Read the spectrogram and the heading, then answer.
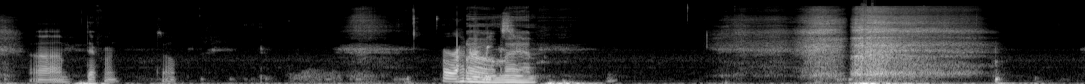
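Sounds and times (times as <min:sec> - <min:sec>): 
speech: 0:00.3 - 0:02.3, 0:04.4 - 0:05.5
heavy breathing while catching breath: 0:02.0 - 0:04.2, 0:07.1 - 0:10.0.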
